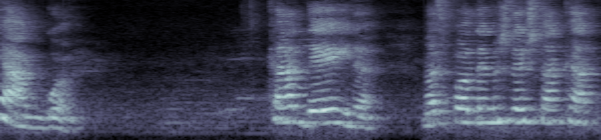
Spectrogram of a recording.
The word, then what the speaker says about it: água: ser o ovo também na palavra água nós iremos pronunciar a vogal com menos força com menos intensidade água praticamente o quase você não escuta o som da vogal u a não ser que eu leia a rua mas não é assim que nós vemos nem nem falamos água então o aqui por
